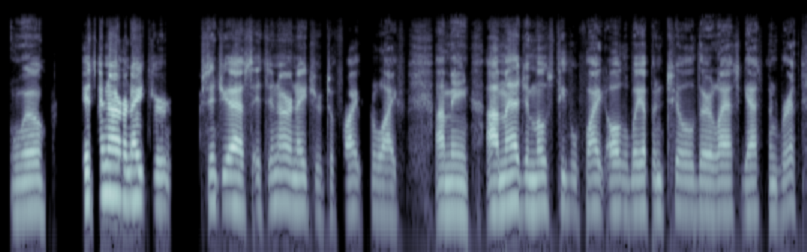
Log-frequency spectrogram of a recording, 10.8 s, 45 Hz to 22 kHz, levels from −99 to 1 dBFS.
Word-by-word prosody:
Well, 130 Hz, +1 st, -2 dB, 0.5 s
it's 160 Hz, -2 st, +3 dB
in 190 Hz, +1 st, +4 dB
our 180 Hz, -3 st, +10 dB
nature 145 Hz, -4 st, +2 dB, 0.4 s
since 155 Hz, -2 st, -5 dB
you 150 Hz, -, 0 dB
asked, 140 Hz, -4 st, +5 dB
it's 140 Hz, -1 st, -11 dB
in 150 Hz, +1 st, -7 dB
our 155 Hz, -1 st, +1 dB
nature 135 Hz, -4 st, -4 dB
to 120 Hz, -, -10 dB
fight 125 Hz, 0 st, -3 dB
for 125 Hz, 0 st, -15 dB
life. 115 Hz, -4 st, -6 dB, 0.4 s
I 125 Hz, +2 st, +1 dB
mean, 125 Hz, -2 st, -2 dB, 0.2 s
I 130 Hz, -, +6 dB
imagine 140 Hz, 0 st, +2 dB
most 140 Hz, 0 st, -4 dB
people 135 Hz, -4 st, -11 dB
fight 135 Hz, 0 st, -2 dB
all 135 Hz, +1 st, -2 dB
the 130 Hz, -, -15 dB
way 135 Hz, +1 st, -2 dB
up 135 Hz, -1 st, -3 dB
until 130 Hz, 0 st, -8 dB
their 125 Hz, -1 st, -4 dB
last, 130 Hz, 0 st, -3 dB
gasping 125 Hz, -1 st, -5 dB
breath 140 Hz, +5 st, -7 dB
130 Hz, 180 wpm, -25 LUFS, 125-145 Hz, 0.5 s, our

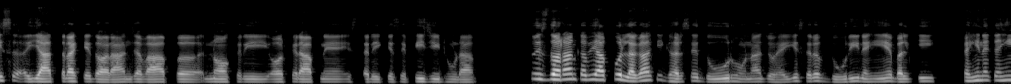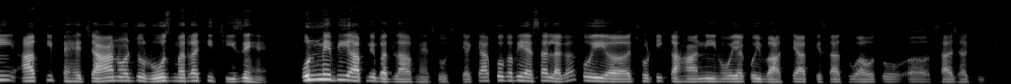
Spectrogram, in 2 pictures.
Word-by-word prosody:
इस 180 Hz, 0 st, -3 dB, 0.2 s
यात्रा 135 Hz, +1 st, +4 dB
के 135 Hz, -1 st, -5 dB
दौरान 115 Hz, -1 st, 0 dB
जब 120 Hz, -1 st, -4 dB
आप 120 Hz, +1 st, +2 dB, 0.5 s
नौकरी 125 Hz, 0 st, -3 dB
और 125 Hz, 0 st, -3 dB
फ़िर 130 Hz, -2 st, -2 dB
आपने 125 Hz, +1 st, -2 dB
इस 120 Hz, 0 st, -19 dB
तरीक़े 120 Hz, +1 st, -7 dB
से 125 Hz, +2 st, -12 dB
पीजी 130 Hz, 0 st, -3 dB
ढूँढा 115 Hz, -1 st, -6 dB, 0.6 s
तो 255 Hz, -, -3 dB
इस 240 Hz, -3 st, +1 dB
दौरान 235 Hz, +1 st, +10 dB
कभी 225 Hz, 0 st, -1 dB
आपको 215 Hz, +2 st, +6 dB
लगा 175 Hz, +1 st, +5 dB
कि 215 Hz, +1 st, -14 dB
घर 145 Hz, -7 st, -1 dB
से 165 Hz, +5 st, -7 dB
दूर 135 Hz, +1 st, -2 dB
होना 130 Hz, -1 st, -7 dB
जो 120 Hz, -, -6 dB
है 115 Hz, 0 st, -8 dB
ये 155 Hz, +3 st, -6 dB
सिर्फ़ 150 Hz, +1 st, -4 dB
दूरी 125 Hz, +4 st, -4 dB
नहीं 135 Hz, +1 st, -3 dB
है 155 Hz, -, 0 dB
बल्कि 145 Hz, +4 st, -4 dB, 0.3 s
कहीं 175 Hz, +4 st, +1 dB
न 200 Hz, -, -1 dB
कहीं 195 Hz, +1 st, -2 dB, 0.2 s
आपकी 200 Hz, +5 st, -1 dB
पहचान 150 Hz, +3 st, +2 dB
और 175 Hz, -1 st, -1 dB
जो 170 Hz, 0 st, -2 dB
रोज़मर्रा 160 Hz, +3 st, +1 dB
की 170 Hz, +1 st, -11 dB
चीज़ें 135 Hz, +1 st, -2 dB
हैं। 105 Hz, -4 st, -13 dB, 0.4 s
उनमें 230 Hz, +1 st, +7 dB
भी 215 Hz, -1 st, +1 dB
आपने 170 Hz, -1 st, -3 dB
बदलाव 125 Hz, -3 st, -2 dB
महसूस 110 Hz, -1 st, -17 dB
किया, 115 Hz, -, -13 dB
क्या 165 Hz, +7 st, -5 dB
आपको 190 Hz, +2 st, -4 dB
कभी 185 Hz, 0 st, -2 dB
ऐसा 160 Hz, +2 st, -2 dB
लगा 165 Hz, +3 st, -2 dB
कोई 160 Hz, -4 st, +3 dB
अ, 130 Hz, -2 st, +1 dB
छोटी 145 Hz, +2 st, -10 dB
कहानी 135 Hz, -1 st, -3 dB
हो 135 Hz, 0 st, -8 dB
या 135 Hz, 0 st, 0 dB
कोई 135 Hz, 0 st, -6 dB
वाक़या 120 Hz, +4 st, -3 dB
आपके 125 Hz, +1 st, -10 dB
साथ 120 Hz, 0 st, -8 dB
हुआ 120 Hz, -1 st, -9 dB
हो 120 Hz, +2 st, -10 dB
तो 120 Hz, -1 st, -18 dB
अ, 110 Hz, -1 st, -17 dB
साझा 115 Hz, 0 st, -10 dB
कीजिए? 110 Hz, -2 st, -29 dB
135 Hz, 215 wpm, -26 LUFS, 125-165 Hz, 0.6 s, दौरान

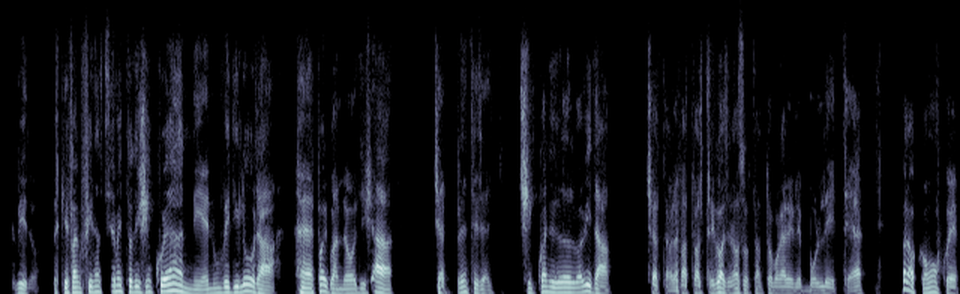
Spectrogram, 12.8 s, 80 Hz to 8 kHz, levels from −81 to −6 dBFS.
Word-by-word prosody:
Capito? 100 Hz, -7 st, -4 dB
Perché 120 Hz, +3 st, 0 dB
fai 140 Hz, +1 st, +4 dB
un 135 Hz, -, -1 dB
finanziamento 155 Hz, +2 st, 0 dB
di 150 Hz, 0 st, +2 dB
5 150 Hz, +4 st, +4 dB
anni, 130 Hz, -13 st, +3 dB
e 115 Hz, -, 0 dB
non 125 Hz, +2 st, -3 dB
vedi 140 Hz, +1 st, +2 dB
l'ora, 125 Hz, -, +4 dB, 0.3 s
eh 130 Hz, -3 st, +4 dB
poi 175 Hz, -2 st, +3 dB
quando 115 Hz, -1 st, -1 dB
dici: 120 Hz, -1 st, -6 dB
"Ah". 125 Hz, -5 st, +5 dB, 0.5 s
Cioè -, -, -4 dB
praticamente 135 Hz, -2 st, -3 dB
se 110 Hz, -2 st, -7 dB
c 110 Hz, -, -34 dB, 0.2 s
5 125 Hz, +4 st, 0 dB
anni 145 Hz, -2 st, +2 dB
della 135 Hz, 0 st, +4 dB
tua 140 Hz, +1 st, +1 dB
vita 125 Hz, -12 st, +2 dB, 0.4 s
certo -, -, -5 dB
avrei -, -, -4 dB
fatto -, -, -4 dB
altre 115 Hz, 0 st, -5 dB
cose, 125 Hz, -6 st, +3 dB
no 120 Hz, +2 st, -1 dB
soltanto 105 Hz, -2 st, -8 dB
pagare 100 Hz, -1 st, -3 dB
le 95 Hz, -, -7 dB
bollette 100 Hz, 0 st, -8 dB
eh, -, -, -3 dB, 0.5 s
però -, -, +2 dB
comunque 125 Hz, -7 st, -3 dB
125 Hz, 185 wpm, -25 LUFS, 110-145 Hz, 0.5 s, Ah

